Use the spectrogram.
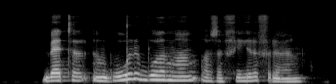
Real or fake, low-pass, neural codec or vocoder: fake; 10.8 kHz; codec, 44.1 kHz, 2.6 kbps, SNAC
